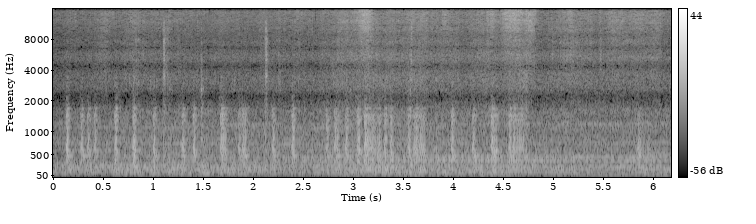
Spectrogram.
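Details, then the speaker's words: 2011 Hyundai i30 2.0 at low speed through a roundabout: rapid, uneven light knocks over road and wind noise, seemingly worse in the turn, heard only on smooth pavement and not every time. Worn stabilizer link knock. "Vocês viram que o barulho é bem aqui, pra gente estar no carro, é bem perceptível. Sem andar em pavimentação irregular, para de bem, não faz nada. É só assim, bem no pleninho."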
